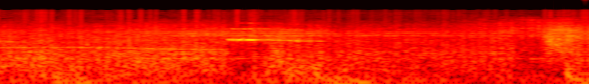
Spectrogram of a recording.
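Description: Loud, steady rushing roar from a film soundtrack: the sound effect of flaming objects streaking through the sky. A brief thin tone cuts through about two seconds in.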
